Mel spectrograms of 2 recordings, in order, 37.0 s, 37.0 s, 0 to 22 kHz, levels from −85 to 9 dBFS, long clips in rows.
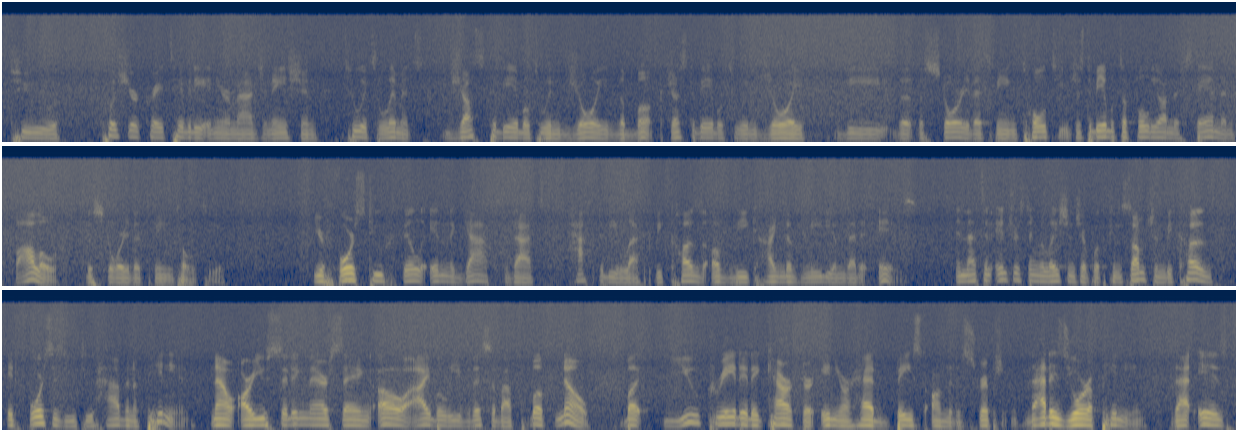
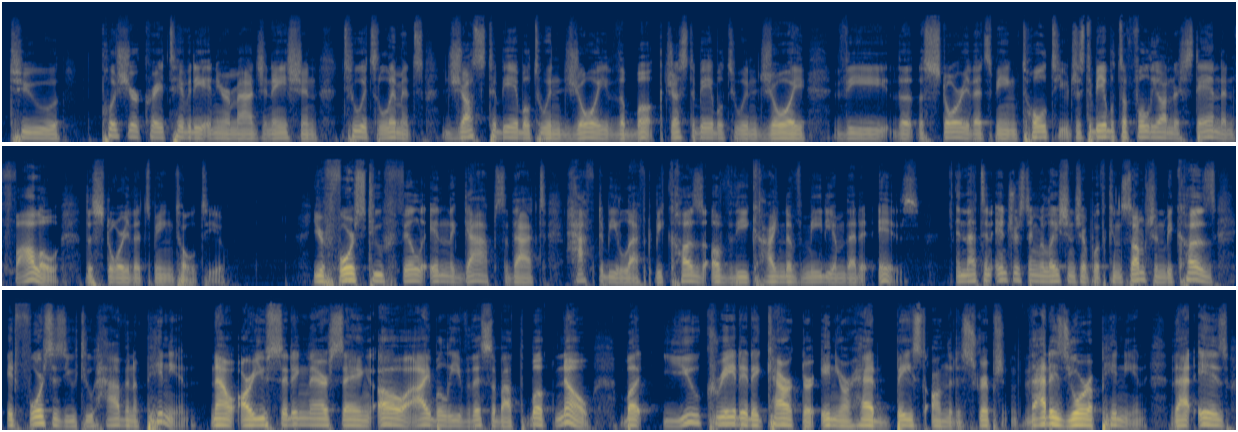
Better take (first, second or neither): second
